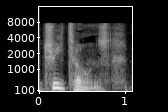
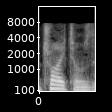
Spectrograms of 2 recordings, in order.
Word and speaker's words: Trí-Tones: They've called themselves the Tritones, not the Tritones. The Tritones are another group entirely. I think they're like a rockabilly band. Tritones is spelt T-R-I Fada. It's got a little accent on it.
